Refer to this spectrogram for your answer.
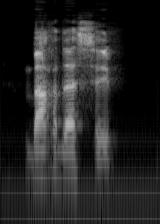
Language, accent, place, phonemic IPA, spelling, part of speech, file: French, France, Lyon, /baʁ.da.se/, bardasser, verb, LL-Q150 (fra)-bardasser.wav
- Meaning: to raise a ruckus; causing disturbance; to cause one to be shaken, awed, surprised. Generally seen as a positive qualifier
